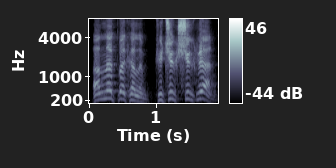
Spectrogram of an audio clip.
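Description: A suspicious sitcom dad. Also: male voice, high-pitched, expressive, moderate pace, creaky, heavy background noise. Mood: teasing. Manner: suspicious, teasing interrogation. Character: suspicious grumpy father, older man. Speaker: father, head of the house. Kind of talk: sitcom acting.

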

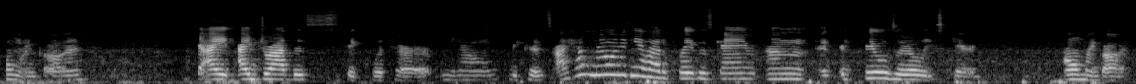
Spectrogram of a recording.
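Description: Young woman, gaming commentary, nervous, repetitive, slow-paced, faint background noise. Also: on the high side, lively intonation, highs cut off. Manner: nervous, jumpy, repeats herself. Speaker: gaming YouTuber. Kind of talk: game commentary.

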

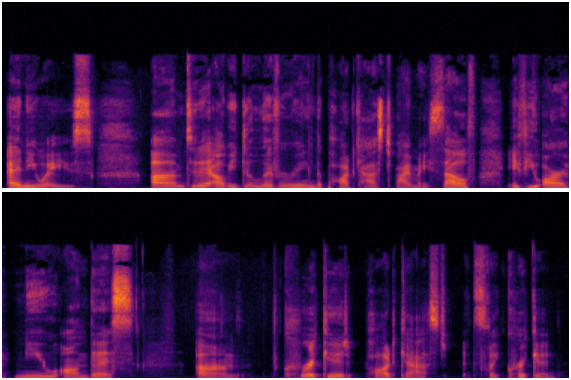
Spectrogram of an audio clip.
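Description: Speaking slowly at a fairly low pitch, a young American-raised woman hosts her casual solo podcast from a home room backed by a kitchen. She uses a close silver condenser desk mic. Her talk wanders and self-corrects, packed with "like."

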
